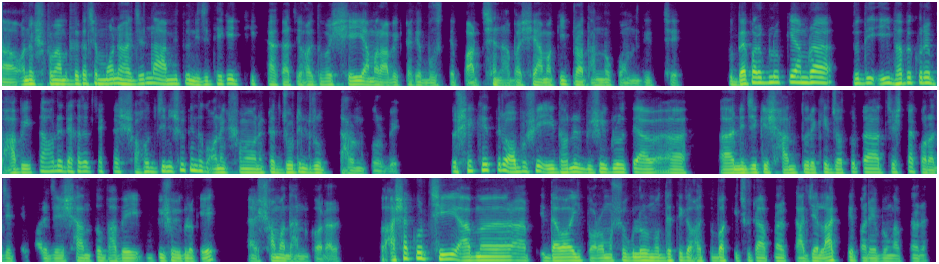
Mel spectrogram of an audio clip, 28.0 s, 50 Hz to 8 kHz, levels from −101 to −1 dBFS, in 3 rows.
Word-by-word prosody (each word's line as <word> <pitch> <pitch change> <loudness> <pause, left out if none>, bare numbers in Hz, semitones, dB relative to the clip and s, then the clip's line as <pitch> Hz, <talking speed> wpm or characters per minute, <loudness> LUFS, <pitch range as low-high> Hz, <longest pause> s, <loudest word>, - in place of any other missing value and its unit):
আ - - -1 0.2
অনেক 135 0 +6
সময় 140 +2 +3
আমাদের 135 +1 +2
কাছে 150 +1 0
মনে 155 +2 +4
হয় 135 - +4
যে, 145 - +2
"না - - +2
আমি 140 +1 +3
তো 150 - -3
নিজে 115 +2 0
থেকেই 140 0 +1
ঠিকঠাক 115 -4 -6
আছি। 95 - -9
হয়তোবা 110 +1 -2
সেই 120 +2 +3
আমার 110 -1 0
আবেগটাকে 100 +1 -5
বুঝতে 90 0 -7
পারছে - - -5
না। - - -8
বা 95 - -4
সে - - -9
আমাকেই 95 +7 -1
প্রাধান্য 95 -2 -1
কম 90 -2 -7
দিচ্ছে।" 90 -1 -12 0.5
তো - - -6
ব্যাপারগুলোকে 185 +6 +5
আমরা 190 +1 +7 0.3
যদি 160 +1 +1
এইভাবে 160 +1 +3
করে 180 0 +4
ভাবি, 115 +3 0
তাহলে 160 +2 0
দেখা 155 0 -1
যাচ্ছে 155 0 -5
একটা 150 - -7
সহজ 140 +4 -3
জিনিসও 165 +5 +1
কিন্তু 180 -5 +2
অনেক 125 -1 +2
সময় 125 -1 +1
অনেকটা 115 +2 -1
জটিল 125 +2 +3
রূপ 110 -3 +1 0.2
ধারণ 95 -1 -4
করবে। 85 -3 -9 0.5
তো - - -4
সেক্ষেত্রে 200 +3 +1
অবশ্যই 155 +4 0
এই - - +4
ধরনের 130 +2 +3
বিষয়গুলোতে 130 +1 +1
আও 115 - +2 0.2
আ - - +1 0.5
আ - - +3
নিজেকে 120 +1 +2
শান্ত 110 0 -2
রেখে 110 +3 -3
যতটা 130 +4 -2 0.2
চেষ্টা 130 +4 -4
করা 110 -3 -1
যেতে 90 -2 -8
পারে 100 - -6
যে 100 - -2
শান্তভাবে 100 -1 -2 0.3
বিষয়গুলোকে 100 -3 0 0.4
অ্যা 95 - -9
সমাধান 100 -6 0
করার। - - -6 0.4
তো - - -8
আশা 165 +8 +4
করছি 185 -4 +4 0.2
আমার 125 +1 +5 0.2
আপ 115 - -5 0.2
দেওয়া 115 +1 +5
এই 115 - +2
পরামর্শগুলোর 110 +4 +2
মধ্যে 110 +1 +1
থেকে 120 -1 0
হয়তোবা 110 +1 -1
কিছুটা 110 +1 -7
আপনার 105 0 -3
কাজে 100 +2 -1
লাগতে 120 +2 0
পারে 105 -1 -3
এবং 100 - -3
আপনার 95 +1 -8
120 Hz, 195 wpm, -23 LUFS, 105-145 Hz, 0.5 s, আমরা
